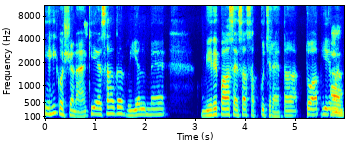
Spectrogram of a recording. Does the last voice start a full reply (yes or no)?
no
